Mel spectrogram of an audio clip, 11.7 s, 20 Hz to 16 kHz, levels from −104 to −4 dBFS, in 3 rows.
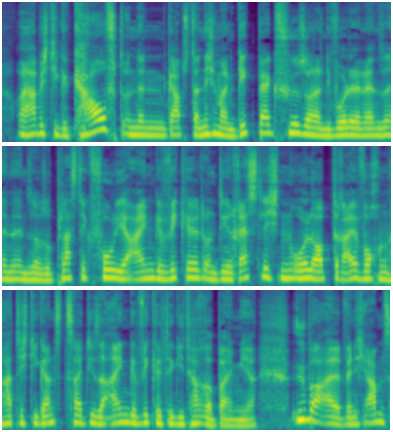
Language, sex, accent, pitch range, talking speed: German, male, German, 145-180 Hz, 235 wpm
